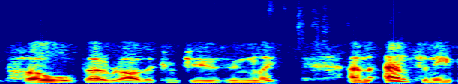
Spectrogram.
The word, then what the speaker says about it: Powell: He would have pronounced his name Powell, though rather confusingly.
